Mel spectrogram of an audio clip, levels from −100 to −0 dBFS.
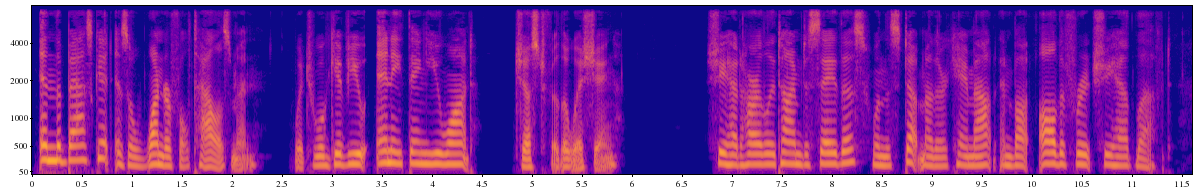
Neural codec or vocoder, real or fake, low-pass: none; real; 7.2 kHz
